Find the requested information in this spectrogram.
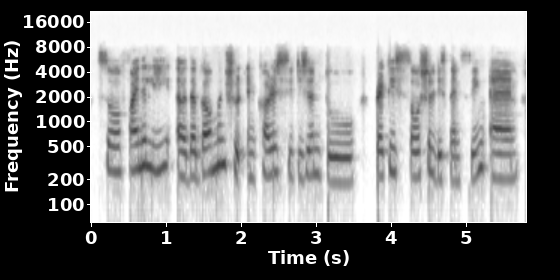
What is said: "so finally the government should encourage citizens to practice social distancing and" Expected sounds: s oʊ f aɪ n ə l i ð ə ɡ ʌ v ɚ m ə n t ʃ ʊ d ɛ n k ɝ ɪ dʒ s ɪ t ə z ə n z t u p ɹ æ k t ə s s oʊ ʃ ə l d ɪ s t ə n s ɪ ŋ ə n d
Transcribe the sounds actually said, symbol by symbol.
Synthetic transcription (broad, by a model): s oʊ f aɪ n ə l i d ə ɡ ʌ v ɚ m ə n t ʃ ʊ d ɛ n k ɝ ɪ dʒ s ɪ t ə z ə n t u p ɹ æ k t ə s s oʊ ʃ ə l d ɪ s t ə n s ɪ ŋ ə n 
